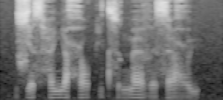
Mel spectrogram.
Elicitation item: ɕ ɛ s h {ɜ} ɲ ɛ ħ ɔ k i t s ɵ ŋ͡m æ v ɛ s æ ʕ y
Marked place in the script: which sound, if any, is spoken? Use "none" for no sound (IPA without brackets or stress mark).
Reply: æ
